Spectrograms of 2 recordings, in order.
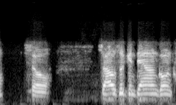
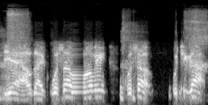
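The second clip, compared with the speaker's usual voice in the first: loud, high swaggering challenge; cocky taunt; 6 semitones higher, 5 dB louder than usual. Retold or imitated. Teen daring the little wrestler in the hallway, loud cocky taunt. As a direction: taunt him, chest puffed.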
